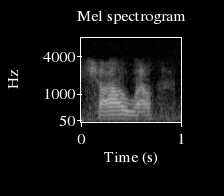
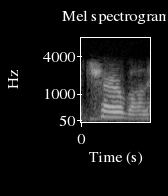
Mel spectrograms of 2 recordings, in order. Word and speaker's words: Cherwell: And, of course, then he got the title of Lord Charwell, which you pronounce Charwell or Cherwell in American, because the Char was a brook that flows through Oxford.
